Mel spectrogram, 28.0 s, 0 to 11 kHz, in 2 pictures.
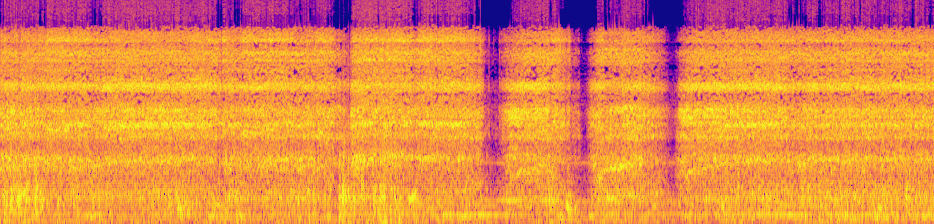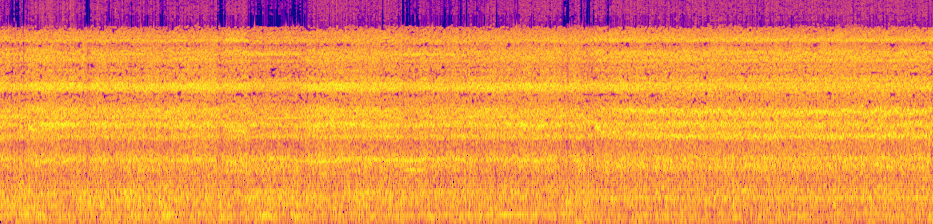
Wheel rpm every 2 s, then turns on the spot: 220, 220, 160, 130, 100, 200, 230, 230, 230, 230, 230, 220, 210, 200.
none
